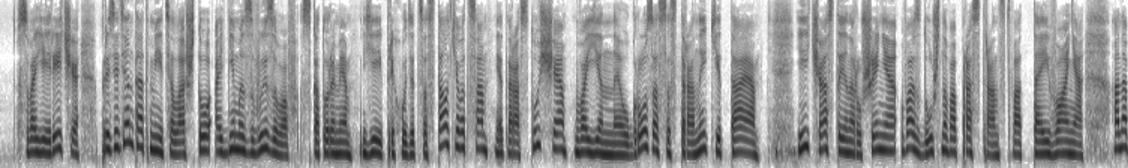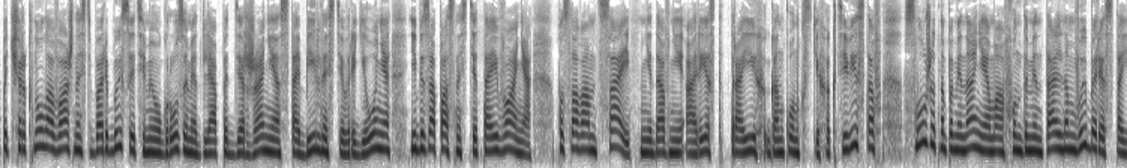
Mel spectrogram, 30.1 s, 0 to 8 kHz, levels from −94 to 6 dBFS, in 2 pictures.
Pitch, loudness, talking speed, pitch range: 200 Hz, -15 LUFS, 110 wpm, 180-235 Hz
